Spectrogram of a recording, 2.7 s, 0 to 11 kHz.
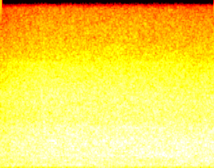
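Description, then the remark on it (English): Steady airport ambience at about 6:30 a.m. as a traveler leaves for spring training in Florida: a dense, unbroken roar of bus and jet engine noise that stays constant and fairly loud throughout, with no clear voices standing out. “Buses, jets, people talking, goodbyes, saying goodbye to my family.”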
